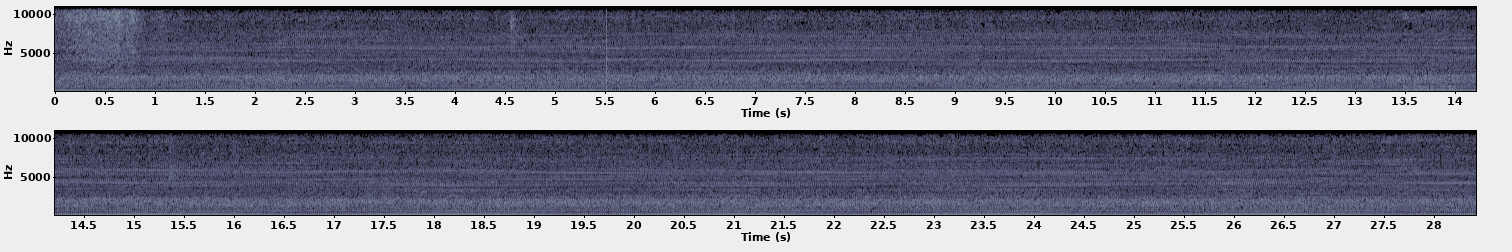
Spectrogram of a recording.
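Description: Aquarium pump humming steadily, a constant low mains-pitched drone with a faint hiss over it.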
